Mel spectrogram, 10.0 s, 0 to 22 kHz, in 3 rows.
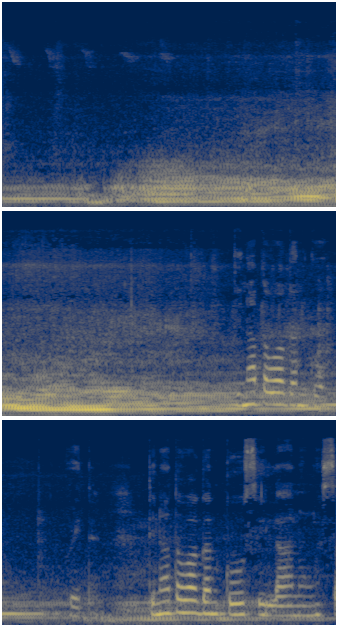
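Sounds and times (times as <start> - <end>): vehicle engine passing by: 0.0 - 10.0.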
